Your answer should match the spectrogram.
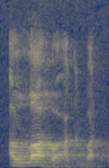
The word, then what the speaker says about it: Allahu akbar: besar Akbar jadi dia Bagaimana pengucapannya Allahu akbar Allahu akbar itu yang benar jadi tidak boleh diputus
